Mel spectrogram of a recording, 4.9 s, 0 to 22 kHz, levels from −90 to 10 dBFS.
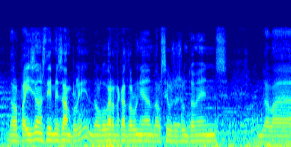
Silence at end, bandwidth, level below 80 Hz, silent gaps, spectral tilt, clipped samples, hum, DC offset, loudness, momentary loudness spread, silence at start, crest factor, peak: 0 s; 11.5 kHz; -42 dBFS; none; -7.5 dB/octave; under 0.1%; none; under 0.1%; -31 LUFS; 10 LU; 0 s; 18 dB; -12 dBFS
